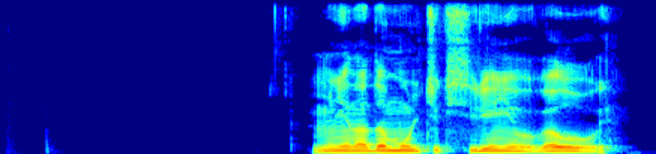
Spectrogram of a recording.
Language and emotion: Russian, neutral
